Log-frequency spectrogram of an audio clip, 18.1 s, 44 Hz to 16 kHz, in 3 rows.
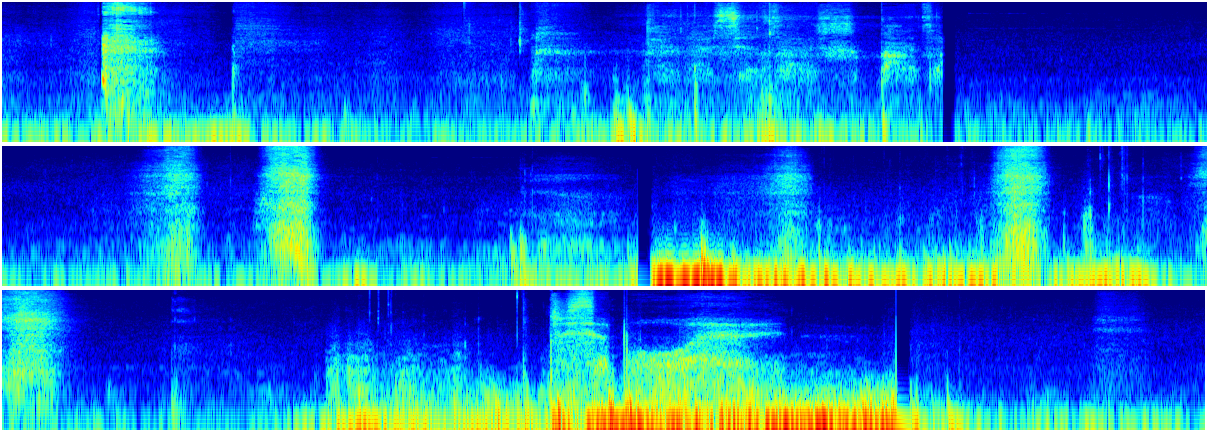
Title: (REUPLOAD) Beautiful Chinese girl allergy wet sneeze 4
